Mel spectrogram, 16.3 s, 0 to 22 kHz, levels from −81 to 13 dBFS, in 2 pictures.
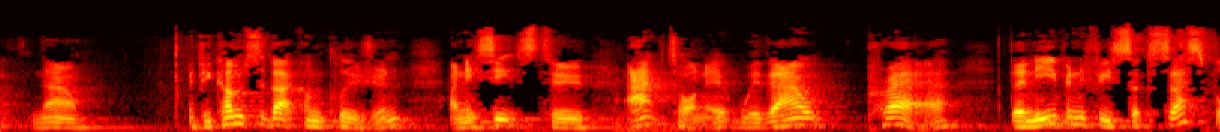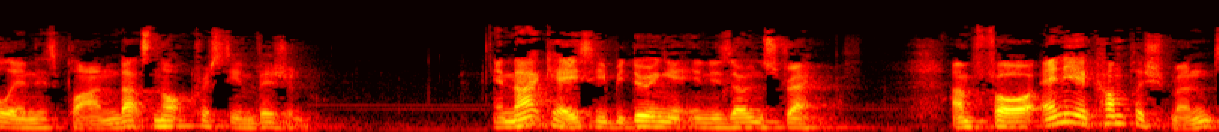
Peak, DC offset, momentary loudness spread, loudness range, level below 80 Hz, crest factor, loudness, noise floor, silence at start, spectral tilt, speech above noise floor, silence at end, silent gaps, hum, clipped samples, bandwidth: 0 dBFS; under 0.1%; 12 LU; 4 LU; -56 dBFS; 20 dB; -20 LUFS; -58 dBFS; 0 s; -4 dB/octave; 38 dB; 0 s; none; none; under 0.1%; 11.5 kHz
